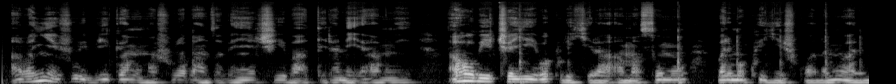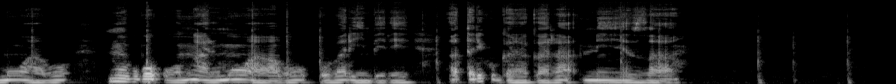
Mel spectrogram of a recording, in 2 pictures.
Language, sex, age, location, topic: Kinyarwanda, male, 36-49, Nyagatare, education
